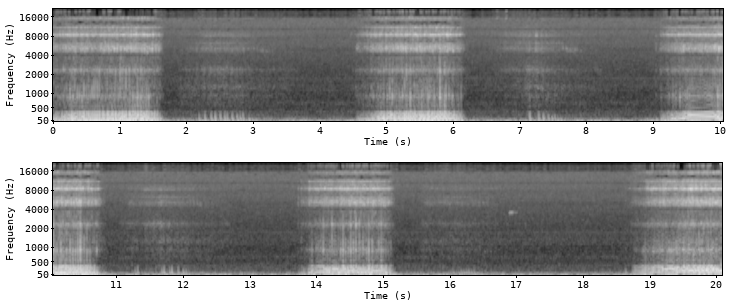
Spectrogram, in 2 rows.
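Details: Sleeping person snoring: loud, low, rumbling snores on each breath in, about 13 a minute, with quieter breathing between.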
